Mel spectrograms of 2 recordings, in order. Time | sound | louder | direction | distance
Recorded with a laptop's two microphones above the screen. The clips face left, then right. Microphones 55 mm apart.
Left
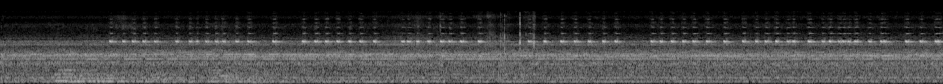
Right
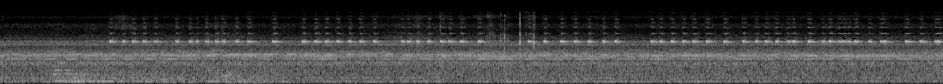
0.5 | a man speaking | even | 80° right | 7 m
